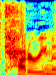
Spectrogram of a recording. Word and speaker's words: Katarina: My name is Katarina. First name is spelled K A T A R I N A.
